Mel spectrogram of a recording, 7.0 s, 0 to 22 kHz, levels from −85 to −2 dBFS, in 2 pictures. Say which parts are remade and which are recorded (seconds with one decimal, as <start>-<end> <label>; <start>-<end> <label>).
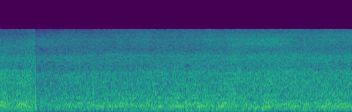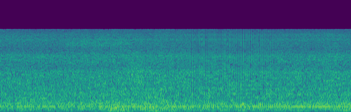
0.0-5.4 recorded; 5.4-6.3 remade; 6.3-7.0 recorded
